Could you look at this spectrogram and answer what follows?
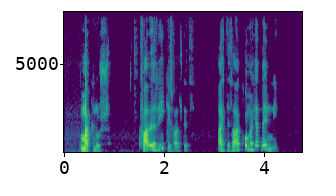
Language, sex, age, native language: Icelandic, male, 20-29, Icelandic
